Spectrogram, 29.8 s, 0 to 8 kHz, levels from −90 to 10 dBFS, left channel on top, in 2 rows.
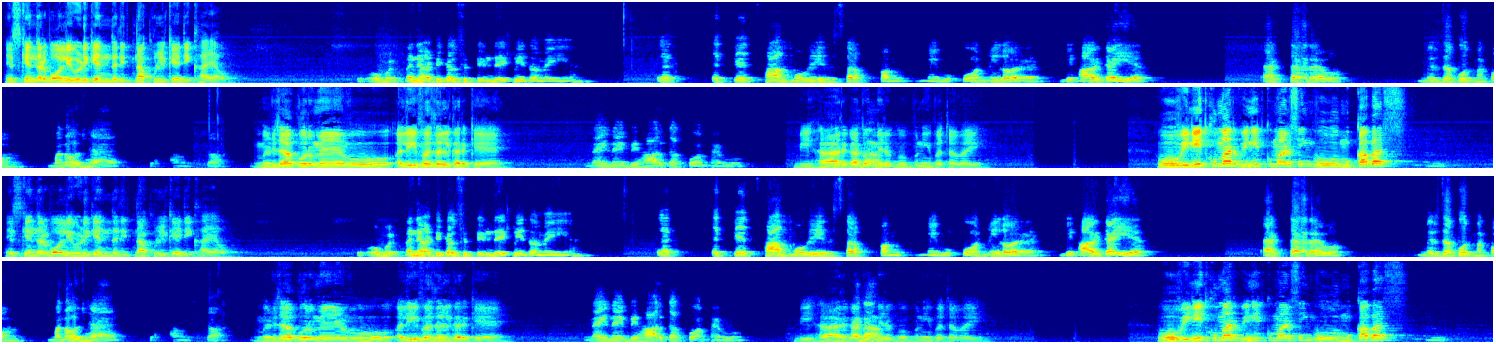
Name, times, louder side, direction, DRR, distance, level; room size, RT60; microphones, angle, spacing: voice 1, 0.0-2.3 17.4-19.9 22.8-24.7 26.5-28.9, left 4 dB, 55° left, 0.5 m, -23 dB
voice 2, 3.6-5.8 6.5-6.7 7.1-11.4 12.6-13.4 14.2-15.1 15.4-16.1 16.6-17.1 20.8-22.3 23.4-23.7 29.2-29.3, right 2 dB, 25° right, 0.3 m, -28 dB
3.9 x 2.0 x 2.3 m
head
